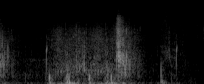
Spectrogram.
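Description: Dirt crunches as blocks are dug out.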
